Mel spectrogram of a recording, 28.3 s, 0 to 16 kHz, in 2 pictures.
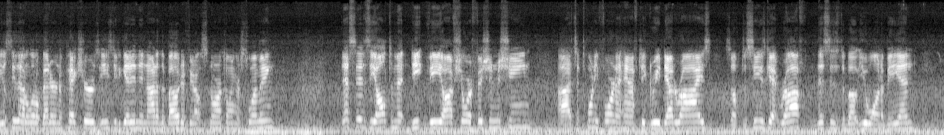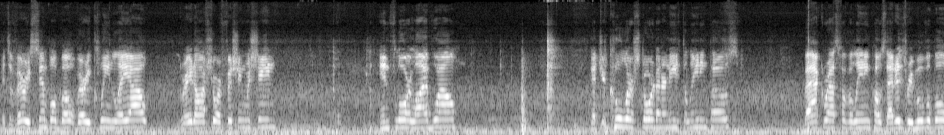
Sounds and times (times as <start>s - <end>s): Speech: 0.0s - 4.1s, 5.2s - 18.3s, 19.8s - 21.0s, 23.0s - 25.3s, 26.2s - 28.3s
Boat, Water vehicle: 0.0s - 28.3s.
